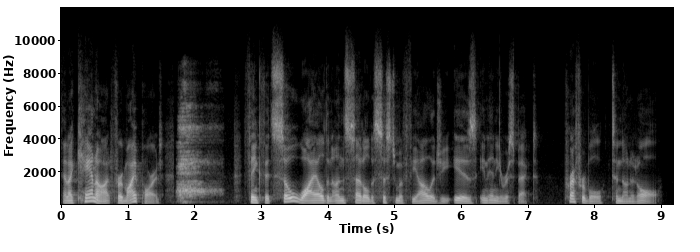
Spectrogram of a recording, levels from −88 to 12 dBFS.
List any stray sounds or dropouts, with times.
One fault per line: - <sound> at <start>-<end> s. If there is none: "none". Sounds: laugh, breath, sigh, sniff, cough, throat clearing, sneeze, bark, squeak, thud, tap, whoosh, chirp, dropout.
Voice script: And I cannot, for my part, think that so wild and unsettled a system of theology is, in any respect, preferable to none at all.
- sigh at 1.7-2.5 s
